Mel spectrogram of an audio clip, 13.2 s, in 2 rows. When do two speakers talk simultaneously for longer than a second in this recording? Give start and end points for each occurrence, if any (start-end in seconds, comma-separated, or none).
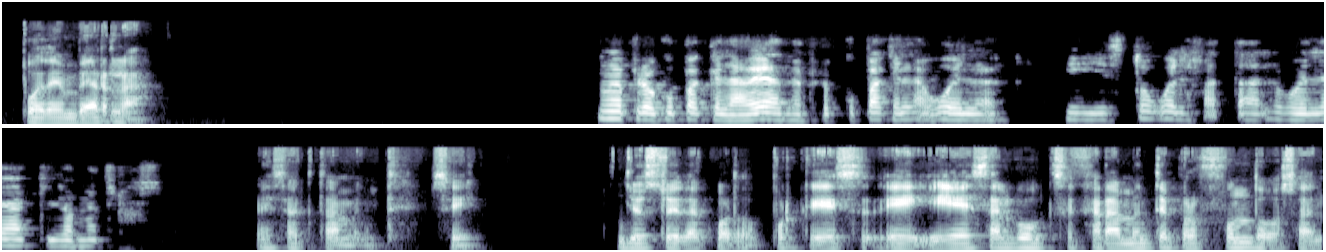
none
